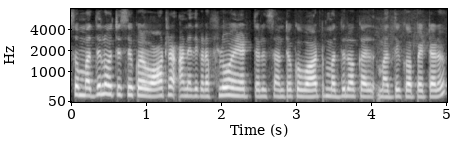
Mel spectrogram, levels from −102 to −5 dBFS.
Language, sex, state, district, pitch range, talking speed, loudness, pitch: Telugu, female, Andhra Pradesh, Annamaya, 210-240 Hz, 205 wpm, -16 LUFS, 215 Hz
